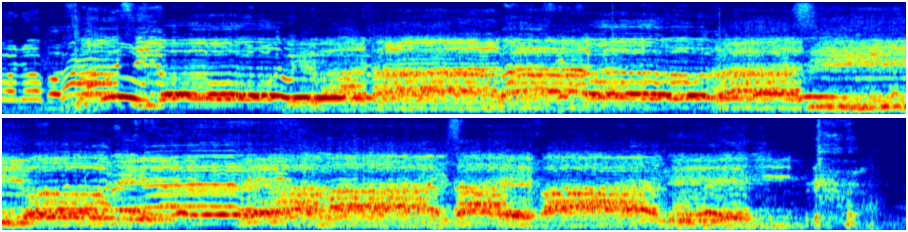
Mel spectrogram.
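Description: A large group of men sing together in chorus outdoors.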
